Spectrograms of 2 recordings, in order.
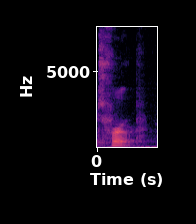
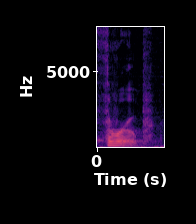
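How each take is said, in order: First: The name begins with a plain T sound. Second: The name begins with a TH sound. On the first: This is how locals actually say it. The speaker calls it right. "Look at Troop" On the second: This follows the spelling. The speaker calls it wrong. "We would be laughed at if we said Throop"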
